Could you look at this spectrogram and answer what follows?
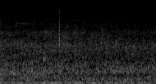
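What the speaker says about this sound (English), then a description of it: "I'm at this beautiful river" A river flowing in West Yorkshire, a steady, even wash of running water close by, with no voices over it.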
